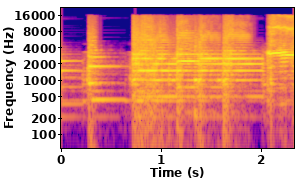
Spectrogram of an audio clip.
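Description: Tzoura, a small long-necked Greek lute, played acoustically with strummed chords. A chord rings and fades, then strumming starts again strongly about two-thirds of a second in.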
